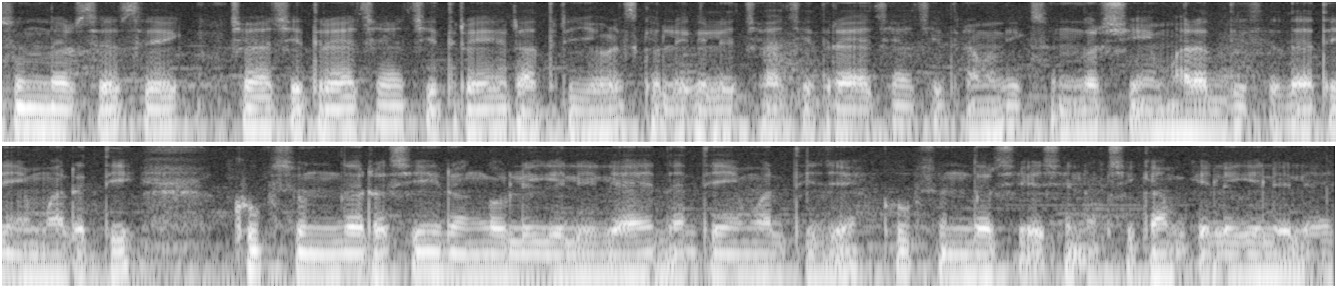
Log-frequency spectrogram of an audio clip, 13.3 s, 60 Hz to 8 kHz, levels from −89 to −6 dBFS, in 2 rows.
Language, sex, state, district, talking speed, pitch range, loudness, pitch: Marathi, male, Maharashtra, Pune, 175 wpm, 90-100 Hz, -17 LUFS, 95 Hz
